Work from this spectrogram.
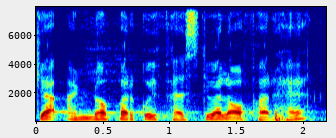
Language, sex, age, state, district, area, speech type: Hindi, male, 30-45, Madhya Pradesh, Hoshangabad, urban, read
